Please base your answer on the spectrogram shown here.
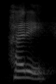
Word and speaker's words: हरे: हरे, जब हम हरे उच्चारण करते हैं तो उसमें रे का उच्चारण दीर्घ होना चाहिए।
